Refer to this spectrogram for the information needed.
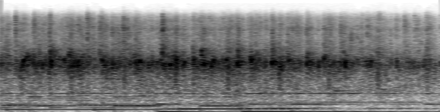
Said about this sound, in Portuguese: Então dá uma salva de palmas a Jesus.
